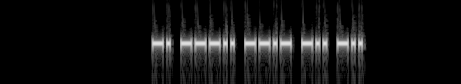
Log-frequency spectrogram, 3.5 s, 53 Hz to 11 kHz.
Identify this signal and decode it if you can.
Morse code, heard as a keyed tone, about 42 wpm, 700 Hz. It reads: N8QDD
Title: USA Call Signs - 5 Characters - 4x Character Spacing - 45wpm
